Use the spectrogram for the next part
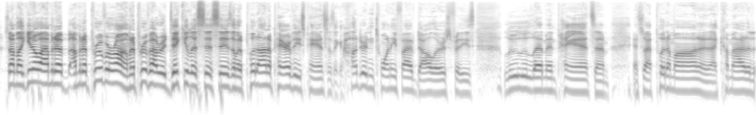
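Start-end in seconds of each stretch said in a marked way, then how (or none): none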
